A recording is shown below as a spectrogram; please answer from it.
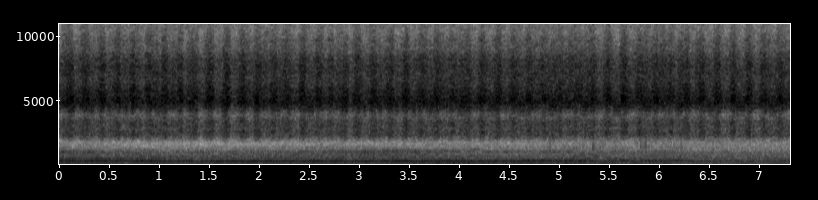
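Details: Summer cicada chorus on the Croatian coast, a loud unbroken shrill hiss pulsing in quick rhythmic waves over several seconds, no birds or voices standing out.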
